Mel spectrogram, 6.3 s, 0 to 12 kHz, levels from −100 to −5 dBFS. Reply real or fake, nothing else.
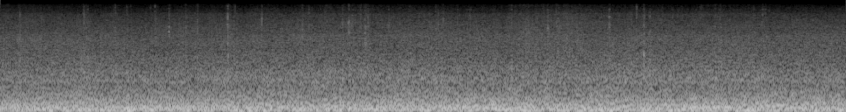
real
